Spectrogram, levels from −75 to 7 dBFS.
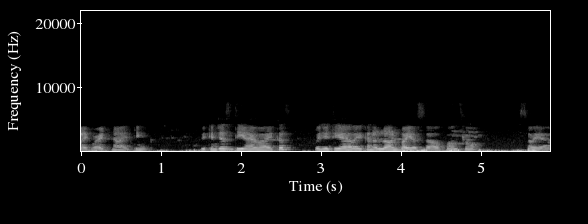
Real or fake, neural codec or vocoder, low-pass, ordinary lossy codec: real; none; none; none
